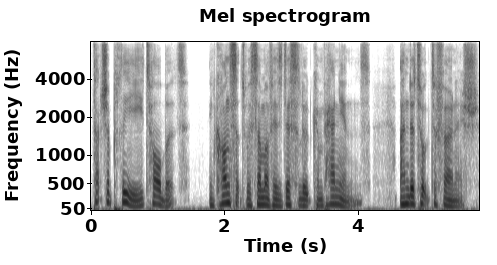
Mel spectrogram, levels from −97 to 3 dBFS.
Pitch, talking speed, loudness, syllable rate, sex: 120 Hz, 155 wpm, -19 LUFS, 5.0 syllables/s, male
